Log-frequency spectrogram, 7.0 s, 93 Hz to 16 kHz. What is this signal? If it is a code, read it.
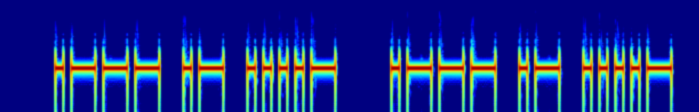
Morse code, heard as a keyed tone, about 15 wpm, 700 Hz. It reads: JA4 JA4
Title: Callsign Prefixes for Top 25 DXCC - Repeated 3x - 15wpm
